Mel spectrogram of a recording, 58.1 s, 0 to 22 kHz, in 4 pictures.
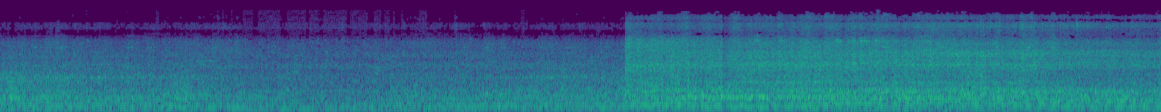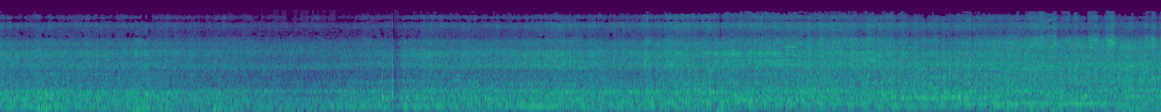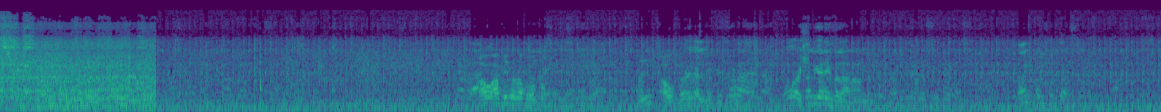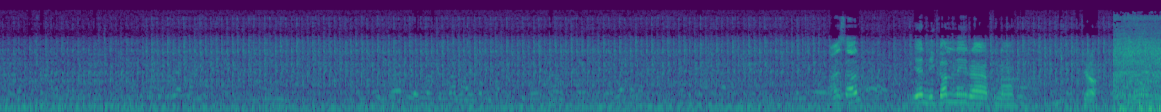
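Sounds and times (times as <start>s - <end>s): diesel engines humming: 0.0s - 58.0s.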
